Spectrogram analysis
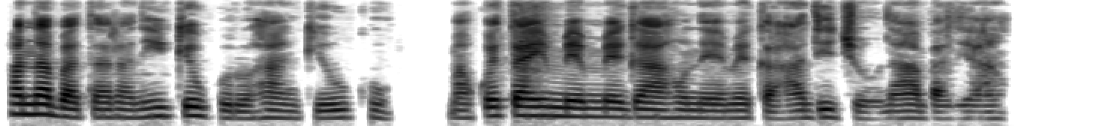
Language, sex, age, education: Igbo, female, 15-29, tertiary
